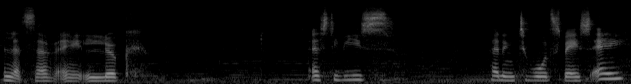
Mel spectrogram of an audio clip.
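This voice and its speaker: A woman's voice: lowish voice, animated, takes it slowly. A young woman with a Dutch accent, a native Dutch speaker, chatting casually while commentating a tournament on her live stream, rambling with fillers and restarts. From Netherlands. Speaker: esports caster and streamer. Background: faint stream music.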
